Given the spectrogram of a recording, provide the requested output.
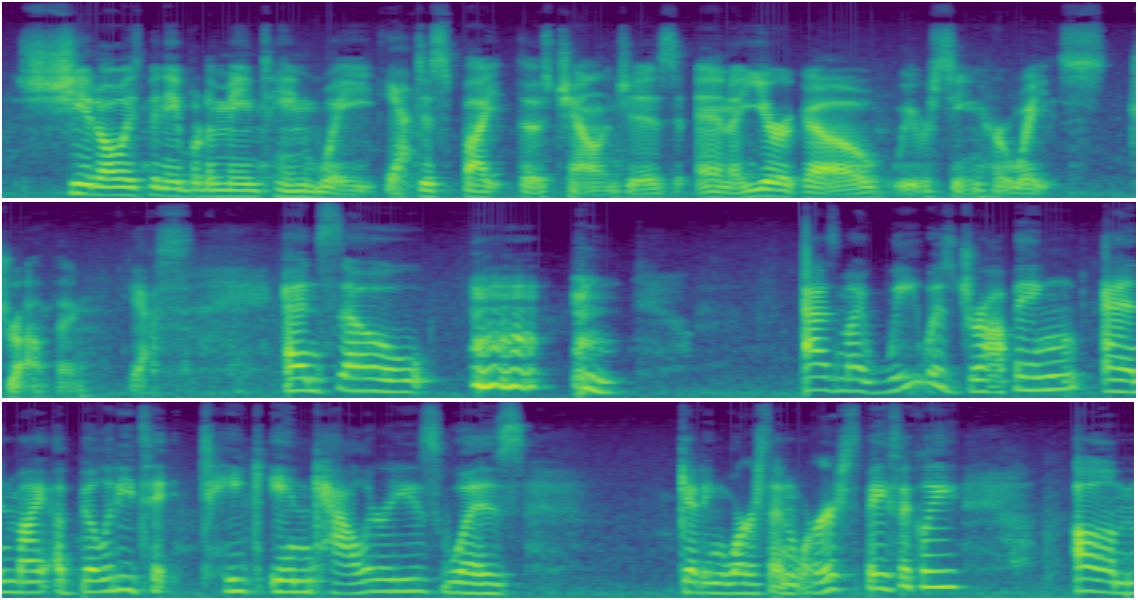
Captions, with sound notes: she had always been able to maintain weight. Yeah. Despite those challenges, and a year ago we were seeing her weights dropping. Yes, and so... [clears throat] As my weight was dropping and my ability to take in calories was getting worse and worse, basically, um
